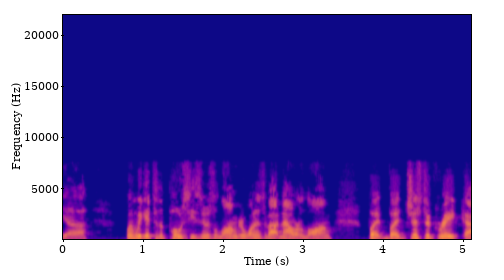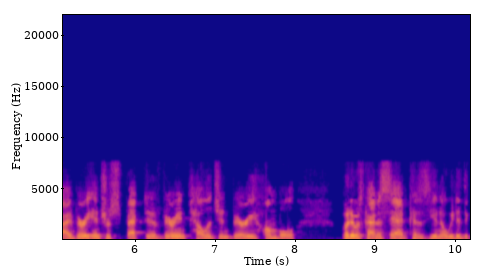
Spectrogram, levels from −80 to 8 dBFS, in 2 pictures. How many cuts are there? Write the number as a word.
zero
